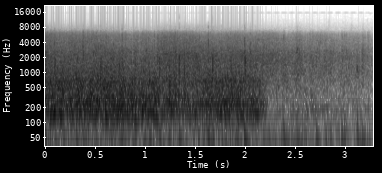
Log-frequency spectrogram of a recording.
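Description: Molten metal roars loudly as it pours from a furnace.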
